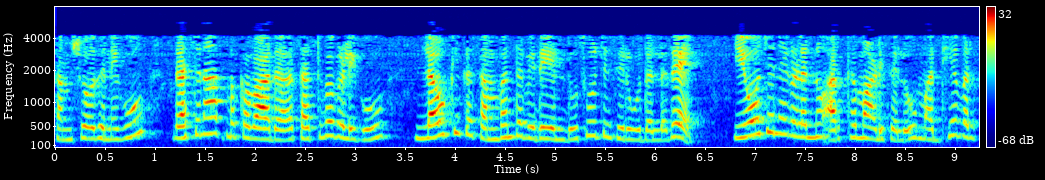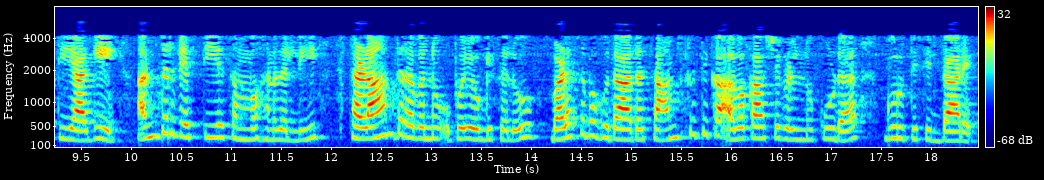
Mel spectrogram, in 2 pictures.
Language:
Kannada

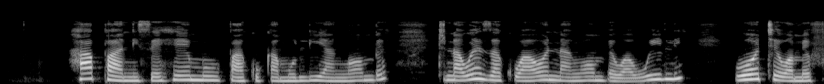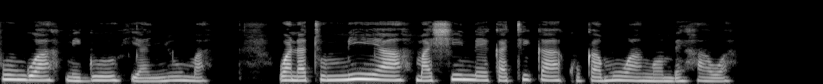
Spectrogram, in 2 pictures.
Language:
Swahili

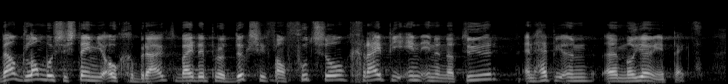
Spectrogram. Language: Dutch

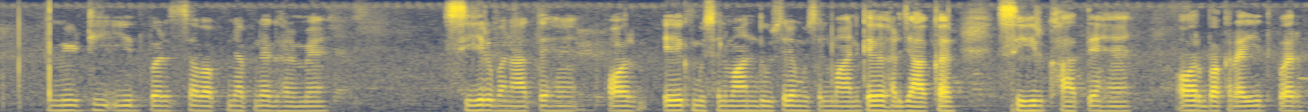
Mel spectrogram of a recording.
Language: Urdu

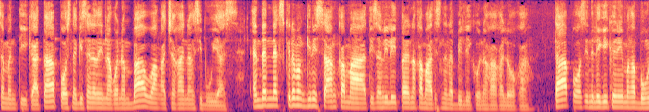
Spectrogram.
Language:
Filipino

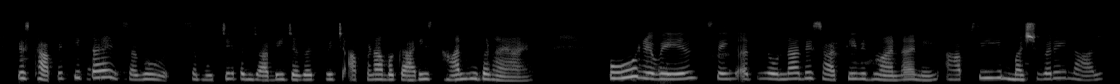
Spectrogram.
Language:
Punjabi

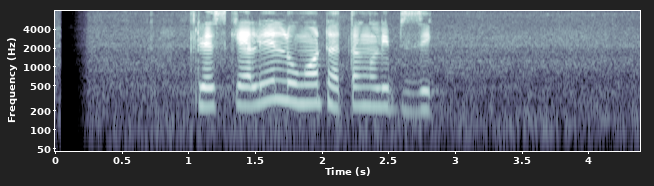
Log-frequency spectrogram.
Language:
Javanese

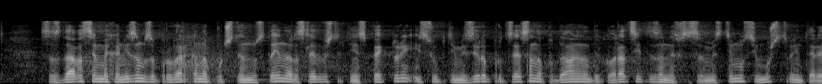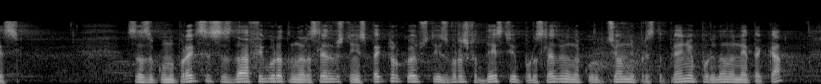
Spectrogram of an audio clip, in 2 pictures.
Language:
Bulgarian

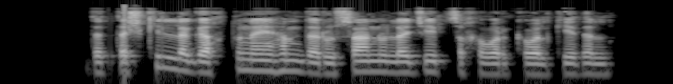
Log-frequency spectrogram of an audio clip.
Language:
Pashto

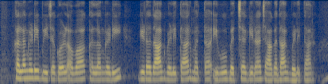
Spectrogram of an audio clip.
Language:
Kannada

